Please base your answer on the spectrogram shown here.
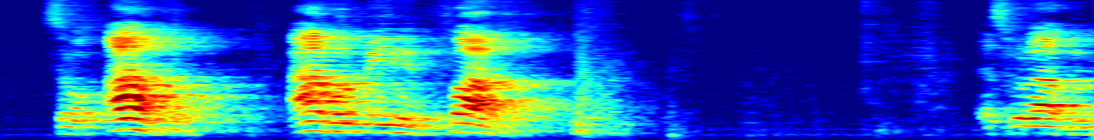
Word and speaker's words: Abba: This is how you pronounce it. Abba, this is what it means.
